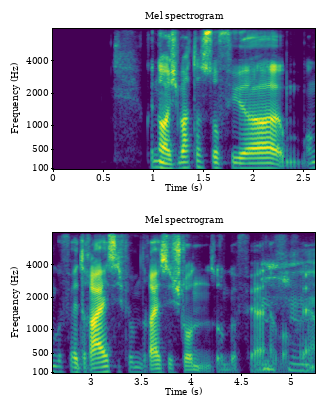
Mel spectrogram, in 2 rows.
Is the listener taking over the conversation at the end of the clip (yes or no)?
yes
